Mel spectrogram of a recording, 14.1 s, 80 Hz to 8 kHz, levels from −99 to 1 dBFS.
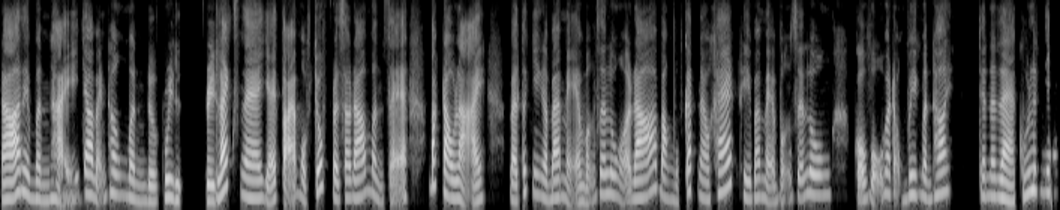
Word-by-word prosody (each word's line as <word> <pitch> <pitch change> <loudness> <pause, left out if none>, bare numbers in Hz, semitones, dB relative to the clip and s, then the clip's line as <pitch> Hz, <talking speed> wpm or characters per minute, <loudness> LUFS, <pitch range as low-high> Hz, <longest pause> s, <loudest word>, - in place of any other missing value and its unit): Đó, 195 +6 +9
thì 265 -3 -1
mình 195 -3 -4
hãy 195 +2 +1
cho 245 -2 +6
bản 215 - -5
thân 235 -2 -4
mình 180 -5 -3
được 165 -1 -3
re 215 0 +2 0.4
relax 200 - +6 0.2
nè, 205 -3 +3
giải - - +2
tỏa 200 - +4
một 195 -4 -6
chút, 295 +4 +1
rồi 200 - +1
sau 205 +2 -1
đó 210 +2 +4
mình 240 -10 -6
sẽ - - 0 0.3
bắt 325 +1 +1
đầu 205 -2 +6
lại. 195 -1 +3 0.3
Và 180 -2 +2
tất 265 +10 -7
nhiên 245 -3 -8
là 195 - 0
ba 205 +3 +2
mẹ 160 -6 -4
vẫn 170 +4 -7
sẽ 245 0 -2
luôn 245 -2 -4
ở - - 0
đó 210 +8 +5
bằng 210 -6 -1
một 170 - -13
cách 275 -1 -3
nào 195 -3 -3
khác 275 - +1
thì 205 -4 -5
ba 210 +2 -3
mẹ 210 - -5
vẫn 170 0 -10
sẽ 205 -1 -5
luôn 240 0 -3 0.3
cổ - - +1
vũ - - -3
và 250 - 0
động - - -5
viên 235 0 -2
mình 210 -4 -3
thôi. 250 +7 0 0.4
Cho 225 - -5
nên 220 -1 -3
là 190 -4 +4
cố 235 - -6
lên 285 0 +1
nha!" 265 0 -5
215 Hz, 250 wpm, -25 LUFS, 195-245 Hz, 0.4 s, Đó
